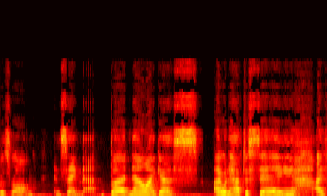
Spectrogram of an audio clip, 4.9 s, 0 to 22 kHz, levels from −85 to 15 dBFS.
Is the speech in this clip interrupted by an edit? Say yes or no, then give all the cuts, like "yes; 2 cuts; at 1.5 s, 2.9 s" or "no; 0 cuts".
no; 0 cuts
